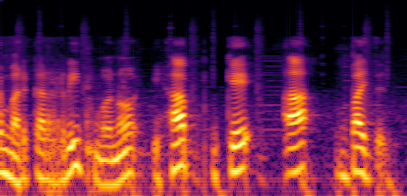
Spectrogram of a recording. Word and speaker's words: gearbeitet: Se vuelan la E, ich hab gearbeitet. Gearbeitet. Beitet es como el B, es como casi una B, beitet.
